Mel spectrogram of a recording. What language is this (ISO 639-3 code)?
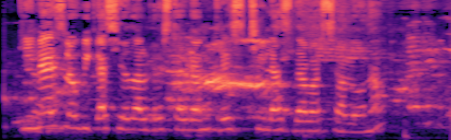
cat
